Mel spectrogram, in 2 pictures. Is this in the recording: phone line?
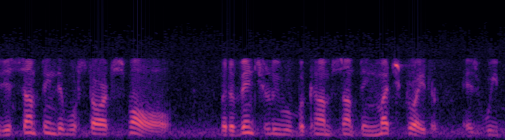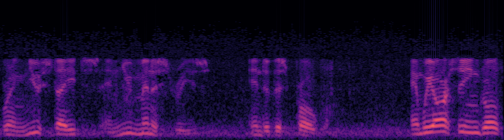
yes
